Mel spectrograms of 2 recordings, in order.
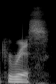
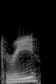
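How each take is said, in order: First: The word ends with an s sound. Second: The word ends on the vowel, no s. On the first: "do you pronounce it Gree or Gris?" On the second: "do you pronounce it Gree or Gris?"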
